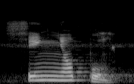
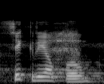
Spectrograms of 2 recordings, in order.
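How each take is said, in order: First: An ng sound replaces the k and r sounds. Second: A k sound is followed by an r sound. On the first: The speaker calls it right. "tapi lebih enak dibacanya singyopum" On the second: The speaker calls it wrong. "Emang tulisannya sikriopum"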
